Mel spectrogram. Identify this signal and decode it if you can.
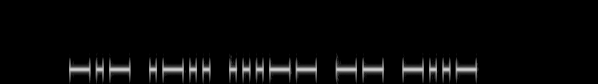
Morse code, heard as a keyed tone, about 18 wpm, 700 Hz. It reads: KL3MX
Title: Speed Racing - USA 2x2 Call Signs 15wpm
